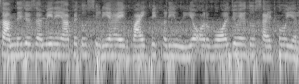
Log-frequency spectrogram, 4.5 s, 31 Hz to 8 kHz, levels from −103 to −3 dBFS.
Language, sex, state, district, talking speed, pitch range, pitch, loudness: Hindi, female, Jharkhand, Sahebganj, 335 wpm, 195-210 Hz, 200 Hz, -23 LUFS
